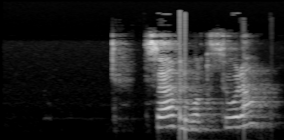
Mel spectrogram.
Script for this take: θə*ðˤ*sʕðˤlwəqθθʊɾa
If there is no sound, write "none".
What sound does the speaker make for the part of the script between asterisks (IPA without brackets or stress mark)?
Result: none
